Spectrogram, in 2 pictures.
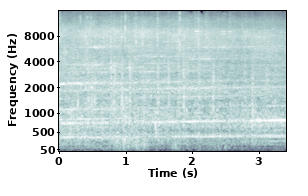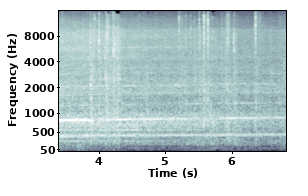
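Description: Electric multiple-unit local train running, with a steady motor whine that rises slightly in pitch and rattling clicks of running gear for the first few seconds. The sound fades toward the end.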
